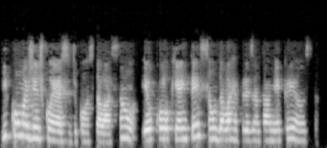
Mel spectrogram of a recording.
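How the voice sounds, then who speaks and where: A woman's voice: high-pitched, fast talker, a little mellow, highs cut off. A woman with a Brazilian Portuguese accent, a guest telling a personal story in a heartfelt, emotional way. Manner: heartfelt, emotional, laughs now and then. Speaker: guest sharing a personal experience.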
